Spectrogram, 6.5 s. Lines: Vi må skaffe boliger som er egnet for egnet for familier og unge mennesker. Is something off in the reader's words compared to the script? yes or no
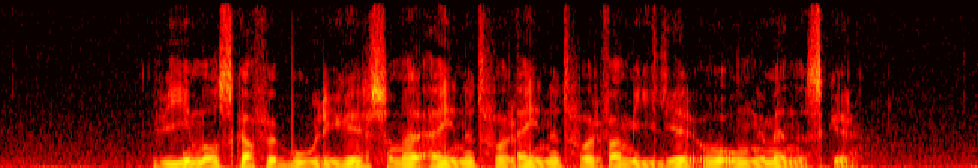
no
